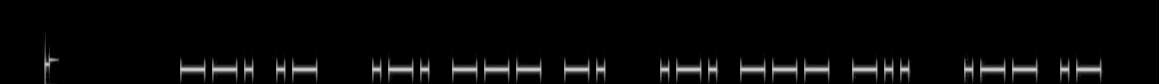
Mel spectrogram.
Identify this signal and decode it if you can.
Morse code, heard as a keyed tone, about 16 wpm, 700 Hz. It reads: GA RON ROD WA
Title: K1USN SST QSO Practice - 15wpm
